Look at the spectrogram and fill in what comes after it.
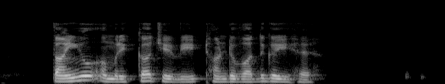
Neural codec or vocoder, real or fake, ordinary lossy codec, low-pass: none; real; MP3, 48 kbps; 7.2 kHz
